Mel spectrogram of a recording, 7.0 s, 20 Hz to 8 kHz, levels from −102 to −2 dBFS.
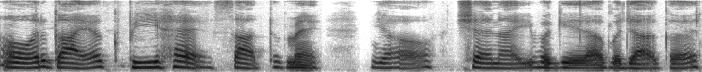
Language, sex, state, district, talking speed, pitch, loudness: Hindi, male, Madhya Pradesh, Dhar, 95 wpm, 200 Hz, -15 LUFS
